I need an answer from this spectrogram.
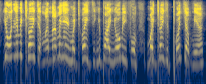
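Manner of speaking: high, fast lisping boxer voice; goofy high Mike Tyson parody; Mike Tyson impression. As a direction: do a squeaky Mike Tyson bragging. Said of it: "Mike Tyson's in this movie".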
